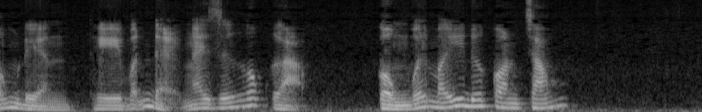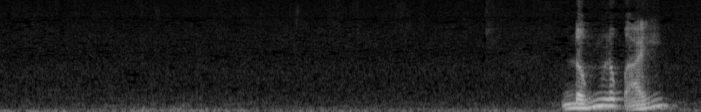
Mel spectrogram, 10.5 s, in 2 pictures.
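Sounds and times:
speech: 0.0s - 4.4s, 9.5s - 10.4s
rain falling: 0.0s - 10.5s.

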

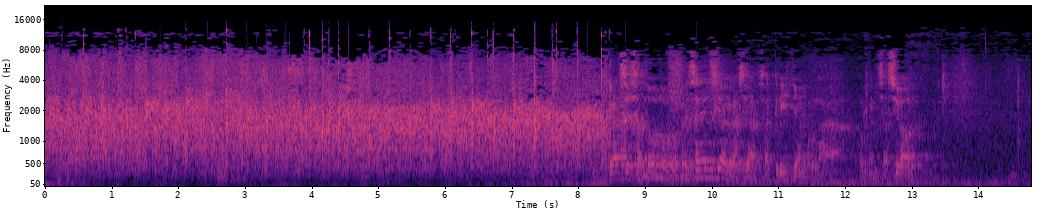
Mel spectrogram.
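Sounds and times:
audience applause welcoming a priest: 0.0s - 8.7s
speech: 8.5s - 13.3s.

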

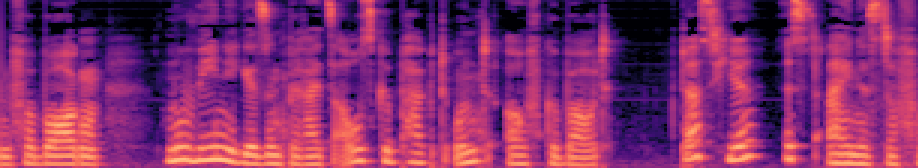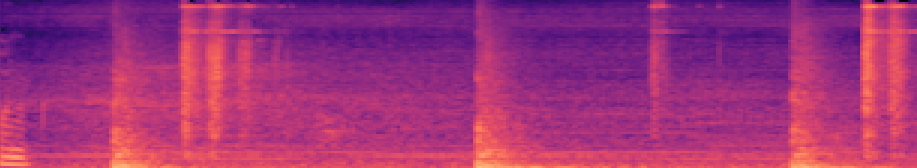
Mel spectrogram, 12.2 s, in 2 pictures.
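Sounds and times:
speech: 0.0s - 6.5s
thumps on a yellow drum in a museum exhibit: 6.8s - 7.2s, 9.2s - 9.8s, 11.4s - 11.8s
wall of silver coins jingling from an air vortex: 7.3s - 8.1s, 10.4s - 10.8s, 11.8s - 12.2s.

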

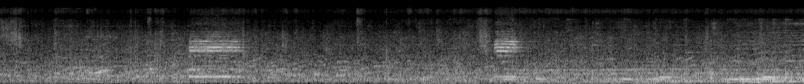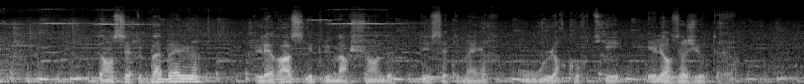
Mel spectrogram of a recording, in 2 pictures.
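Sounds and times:
busy traffic rumble around the stock exchange: 0.0s - 16.0s
murmur of activity: 0.0s - 16.0s
car horns honking around the stock exchange: 1.8s - 2.6s, 4.6s - 10.2s
speech: 9.2s - 15.4s.

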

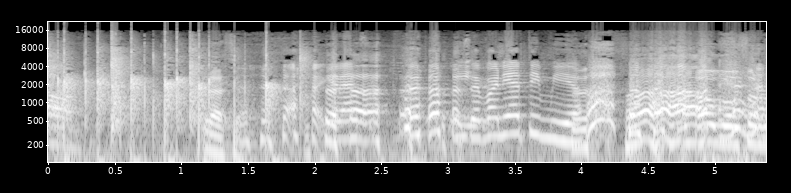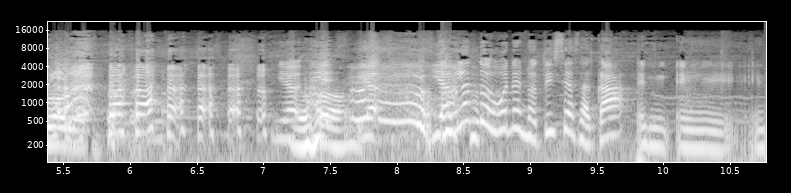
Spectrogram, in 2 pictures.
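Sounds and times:
group clapping for a swimmer: 0.0s - 2.3s
laughter: 1.2s - 3.3s, 4.0s - 8.7s
speech: 1.2s - 10.7s.

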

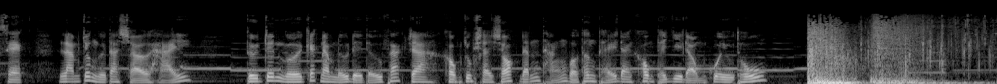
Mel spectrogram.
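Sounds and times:
speech: 0.0s - 7.8s
explosion blasts: 8.1s - 9.9s.

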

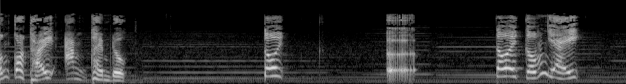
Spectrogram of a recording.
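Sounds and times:
speech: 0.0s - 1.4s, 2.7s - 2.9s, 5.3s - 6.2s
voiced throaty burps: 3.8s - 4.2s.

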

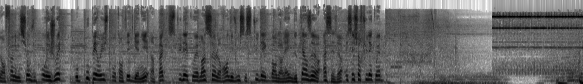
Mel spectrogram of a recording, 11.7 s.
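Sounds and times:
speech: 0.0s - 8.0s
alarm clock ringing: 9.9s - 11.6s.

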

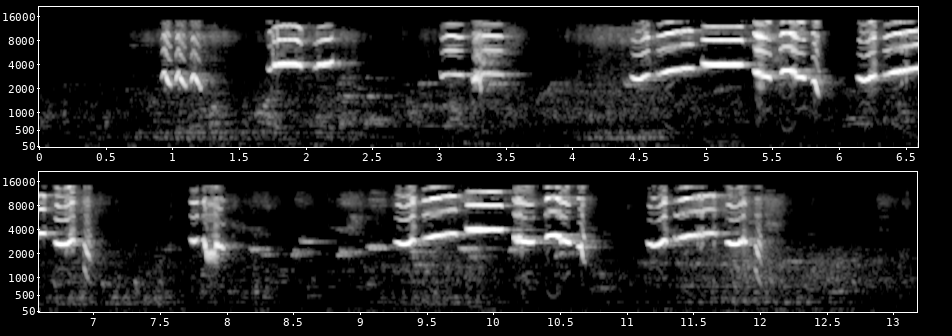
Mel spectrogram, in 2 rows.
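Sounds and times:
Oriental magpie-robin whistled song: 0.8s - 3.7s, 4.4s - 7.1s, 7.7s - 12.2s.

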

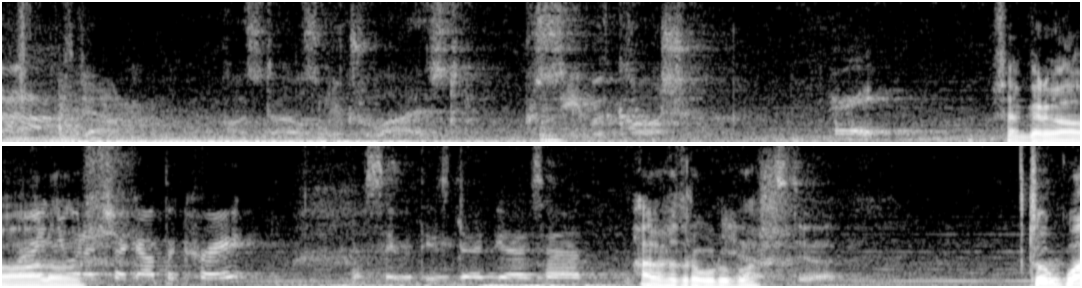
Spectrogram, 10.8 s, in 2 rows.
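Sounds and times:
smart grenade explosions in a video game: 0.0s - 4.1s
speech: 5.0s - 9.6s, 10.5s - 10.7s.

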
